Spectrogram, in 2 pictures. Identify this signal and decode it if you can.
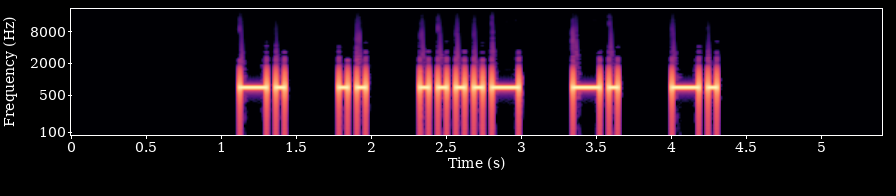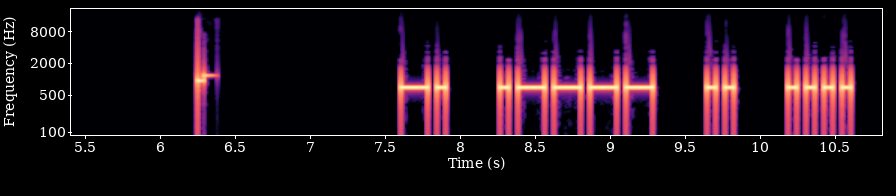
Morse code, heard as a keyed tone, about 20 wpm, spaced as for 15 wpm, 700 Hz. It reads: NI4NN N1IH
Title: 062 Lesson 11g - Letter h - Call Signs 20wpm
